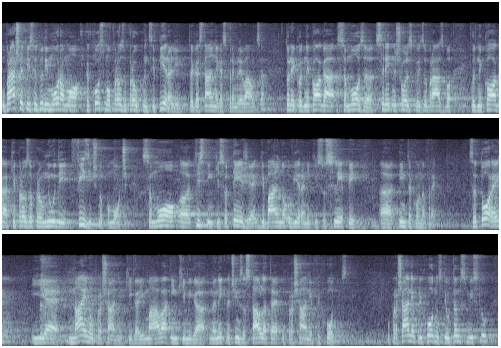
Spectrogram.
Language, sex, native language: Slovenian, male, Slovenian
